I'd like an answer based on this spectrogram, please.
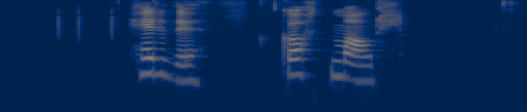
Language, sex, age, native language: Icelandic, male, 9, Icelandic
